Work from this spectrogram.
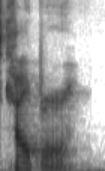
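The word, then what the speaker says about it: Kuiper: I might not be pronouncing it correctly, but you are not. It's Kyper. Kyper. Yeah, it's the Kyper belt.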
